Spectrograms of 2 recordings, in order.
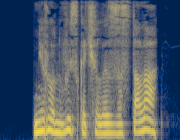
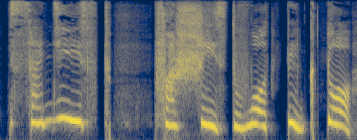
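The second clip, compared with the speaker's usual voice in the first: high, drawn-out cries of outrage; outraged accusation; 8 semitones higher, much slower than usual. A narrator's reading. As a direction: hurl each insult at your captor. Vika hurls insults at captor.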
